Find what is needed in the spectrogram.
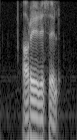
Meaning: to confront, to come face to face
- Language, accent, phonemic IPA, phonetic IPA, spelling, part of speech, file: Armenian, Eastern Armenian, /ɑreɾeˈsel/, [ɑreɾesél], առերեսել, verb, Hy-առերեսել.ogg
